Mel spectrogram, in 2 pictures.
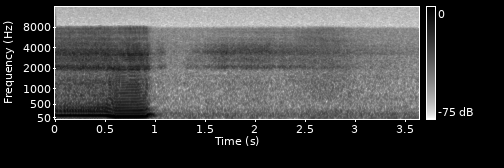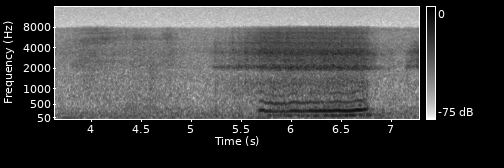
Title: Thought wife was snoring... Nope the dog is!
